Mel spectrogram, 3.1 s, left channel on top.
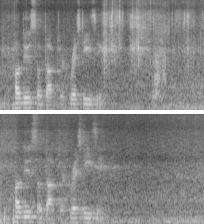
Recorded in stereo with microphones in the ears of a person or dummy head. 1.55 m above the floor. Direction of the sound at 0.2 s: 80° left.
